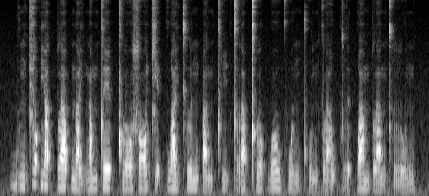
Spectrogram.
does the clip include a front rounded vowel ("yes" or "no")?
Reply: no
